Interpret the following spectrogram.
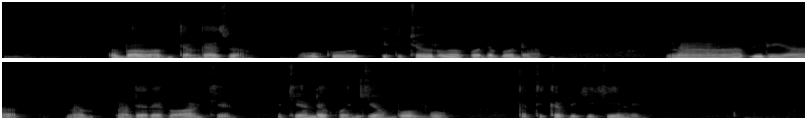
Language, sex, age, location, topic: Swahili, male, 25-35, Wajir, finance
